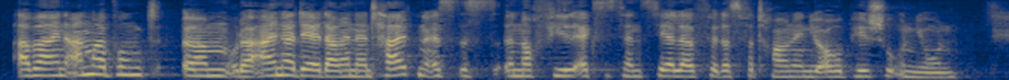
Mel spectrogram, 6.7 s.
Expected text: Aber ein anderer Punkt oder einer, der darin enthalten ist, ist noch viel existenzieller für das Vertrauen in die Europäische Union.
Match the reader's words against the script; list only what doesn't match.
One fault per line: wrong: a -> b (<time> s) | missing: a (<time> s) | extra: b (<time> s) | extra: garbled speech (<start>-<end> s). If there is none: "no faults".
no faults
